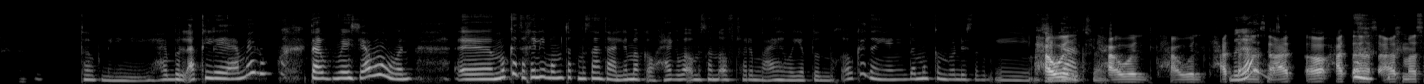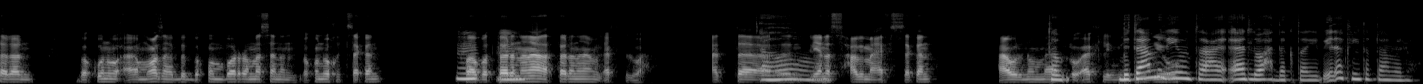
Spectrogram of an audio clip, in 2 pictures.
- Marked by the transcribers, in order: tapping; chuckle; laugh
- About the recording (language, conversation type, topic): Arabic, podcast, إيه أكتر أكلة بتحبّها وليه بتحبّها؟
